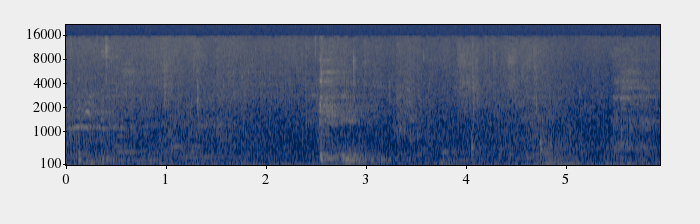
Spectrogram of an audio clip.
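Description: An orchestra plays softly in a large hall.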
